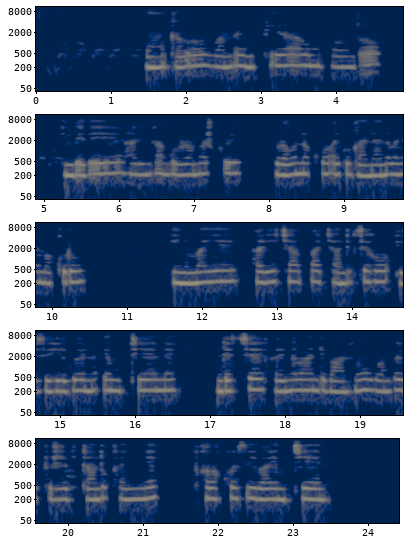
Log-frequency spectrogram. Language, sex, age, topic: Kinyarwanda, female, 25-35, finance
